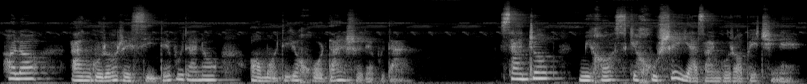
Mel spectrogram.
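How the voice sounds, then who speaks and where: Woman storyteller, bedtime tale, gravelly tone, faint background noise. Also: fairly low pitch, lively intonation.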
